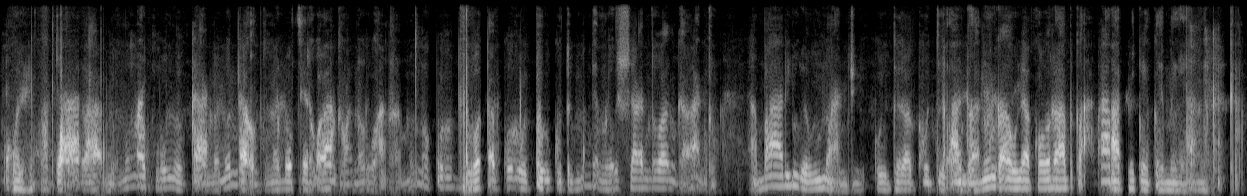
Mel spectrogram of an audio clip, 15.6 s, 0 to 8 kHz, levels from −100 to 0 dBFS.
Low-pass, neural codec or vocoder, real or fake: 7.2 kHz; codec, 24 kHz, 1.5 kbps, HILCodec; fake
